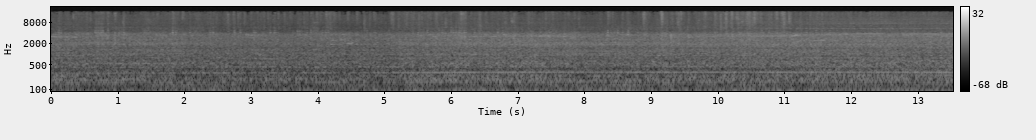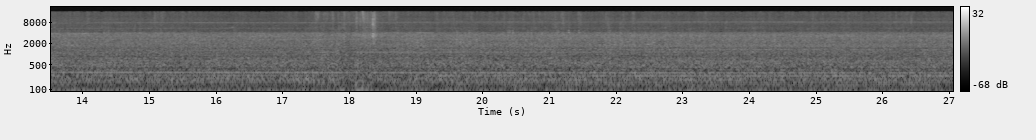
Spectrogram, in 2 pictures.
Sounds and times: bus driving 0.0 - 27.0
engine noise 0.0 - 27.0
radio 3.9 - 5.3
radio 10.1 - 12.2

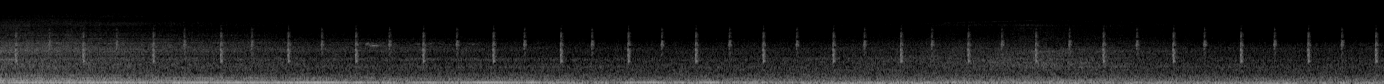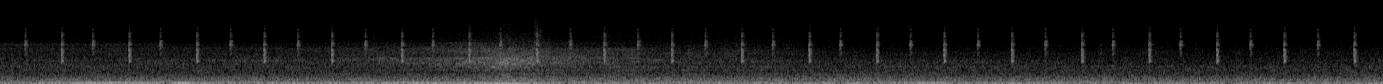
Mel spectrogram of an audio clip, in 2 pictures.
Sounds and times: passing by cars and trucks 0.0 - 27.6

